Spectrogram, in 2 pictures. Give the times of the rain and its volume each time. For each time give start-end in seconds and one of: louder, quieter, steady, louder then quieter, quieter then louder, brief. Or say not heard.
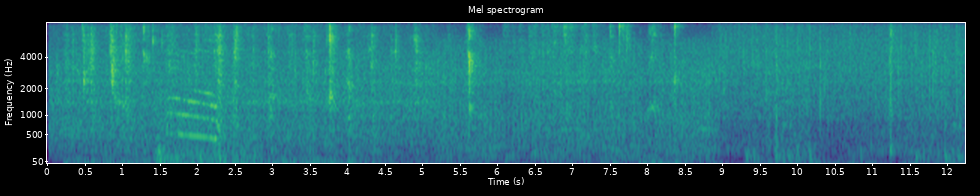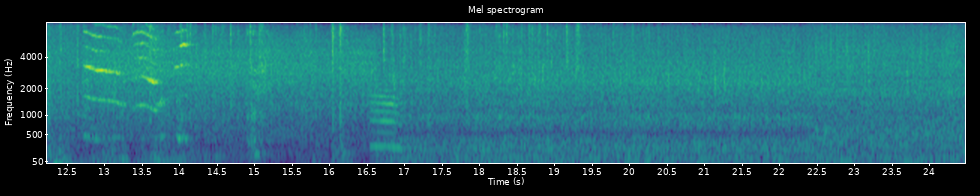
0.0-24.4 steady.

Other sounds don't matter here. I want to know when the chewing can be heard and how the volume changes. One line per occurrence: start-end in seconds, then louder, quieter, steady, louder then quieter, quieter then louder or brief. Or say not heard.
0.2-8.4 quieter.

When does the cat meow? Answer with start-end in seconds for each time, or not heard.
1.4-2.9, 12.7-14.2.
